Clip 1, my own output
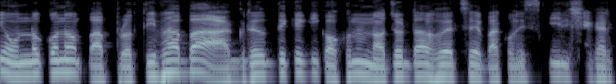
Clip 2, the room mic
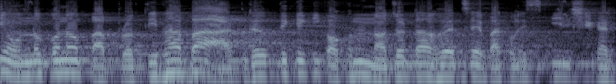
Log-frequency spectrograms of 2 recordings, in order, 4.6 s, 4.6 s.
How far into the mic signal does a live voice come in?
none

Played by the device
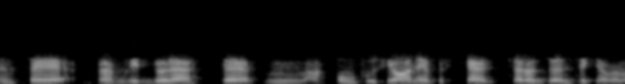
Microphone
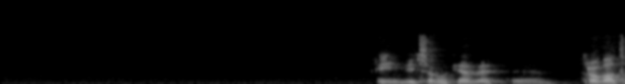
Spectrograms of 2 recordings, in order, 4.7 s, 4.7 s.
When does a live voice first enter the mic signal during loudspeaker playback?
3 s

